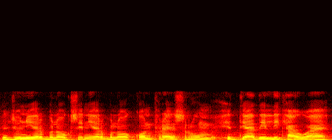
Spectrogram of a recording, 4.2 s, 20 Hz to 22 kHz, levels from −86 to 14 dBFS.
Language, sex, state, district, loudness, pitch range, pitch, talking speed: Hindi, male, Punjab, Pathankot, -14 LUFS, 155-185 Hz, 165 Hz, 145 wpm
